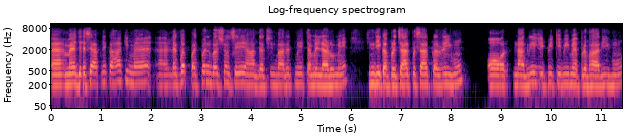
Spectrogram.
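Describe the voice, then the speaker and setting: At medium pitch, a woman speaks in a monotone, flat intonation with a Tamil accent. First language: Tamil (speaking Hindi). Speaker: Hindi professor and language promoter. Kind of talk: interview. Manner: halting, with fillers.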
